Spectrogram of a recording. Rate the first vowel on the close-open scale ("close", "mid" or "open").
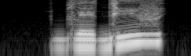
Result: mid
